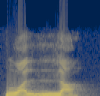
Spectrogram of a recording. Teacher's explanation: اور الف کو جو ہے نہیں پڑھیں گے، واؤ کو پڑھتے وقت ہونٹ گول کر کے پڑھیں گے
